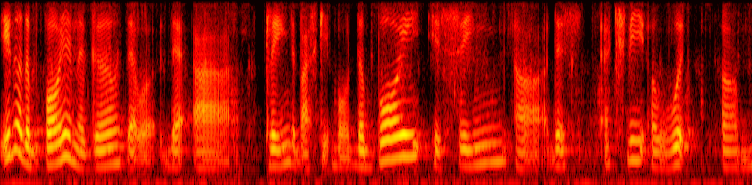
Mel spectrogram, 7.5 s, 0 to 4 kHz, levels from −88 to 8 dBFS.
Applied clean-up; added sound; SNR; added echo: neural separator model SepFormer DNS4.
